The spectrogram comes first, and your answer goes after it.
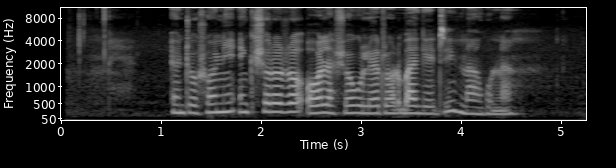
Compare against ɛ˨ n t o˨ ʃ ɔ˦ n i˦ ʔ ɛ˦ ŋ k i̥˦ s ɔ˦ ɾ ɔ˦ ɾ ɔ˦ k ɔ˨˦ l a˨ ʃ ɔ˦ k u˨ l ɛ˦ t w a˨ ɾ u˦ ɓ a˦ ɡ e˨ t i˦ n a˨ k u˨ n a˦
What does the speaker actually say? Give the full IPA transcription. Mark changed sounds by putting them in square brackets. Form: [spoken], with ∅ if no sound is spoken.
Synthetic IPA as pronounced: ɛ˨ n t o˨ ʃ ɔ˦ n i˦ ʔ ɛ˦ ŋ k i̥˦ [ʃ] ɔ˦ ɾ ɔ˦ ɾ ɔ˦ [ʔ] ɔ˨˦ l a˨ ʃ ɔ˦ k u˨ l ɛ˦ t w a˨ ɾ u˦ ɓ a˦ ɡ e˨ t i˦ n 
